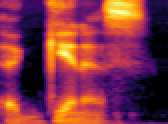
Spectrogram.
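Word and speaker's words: Aguinis: And we're going to pronounce that Aguinas, like the beer. A Guinness.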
